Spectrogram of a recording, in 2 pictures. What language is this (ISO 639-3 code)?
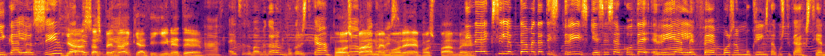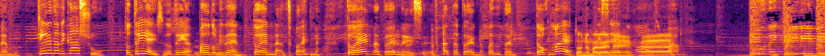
ell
